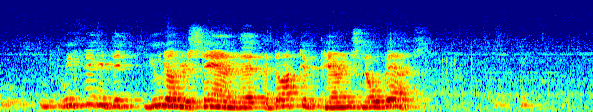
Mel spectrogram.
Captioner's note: voice on phone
